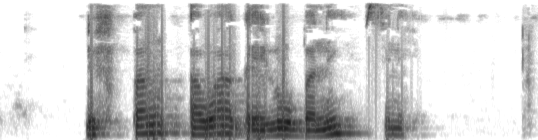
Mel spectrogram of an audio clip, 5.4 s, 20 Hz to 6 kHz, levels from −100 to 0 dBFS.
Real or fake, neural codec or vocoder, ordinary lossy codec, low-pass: real; none; MP3, 32 kbps; 5.4 kHz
